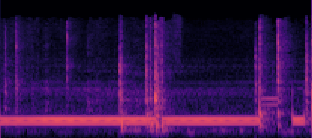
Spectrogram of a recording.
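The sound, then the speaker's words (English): A telephone is dialed to call a health insurance company: a steady dial tone hums, broken by a few short keypad beeps near the end. “Okay, I am about to dial my health insurance company.”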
